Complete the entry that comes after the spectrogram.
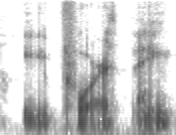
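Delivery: unvoiced whisper of pity. Aside to a trained salesperson, soft whispered pity. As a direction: breathe it out pityingly. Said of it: "And I'm like".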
